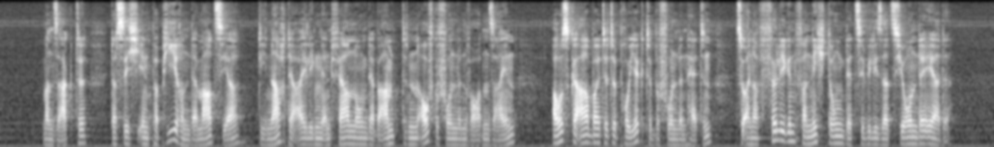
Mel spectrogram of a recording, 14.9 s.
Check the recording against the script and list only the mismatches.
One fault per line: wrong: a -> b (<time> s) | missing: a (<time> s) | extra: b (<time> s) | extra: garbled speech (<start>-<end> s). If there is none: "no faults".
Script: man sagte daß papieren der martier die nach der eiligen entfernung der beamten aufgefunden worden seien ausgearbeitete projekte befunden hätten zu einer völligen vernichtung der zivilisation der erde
extra: sich in (1.9 s)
